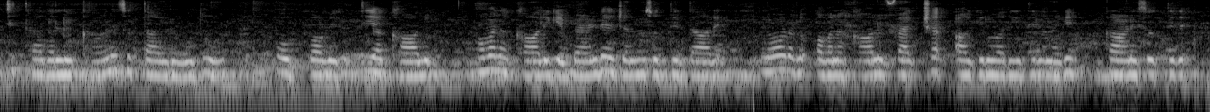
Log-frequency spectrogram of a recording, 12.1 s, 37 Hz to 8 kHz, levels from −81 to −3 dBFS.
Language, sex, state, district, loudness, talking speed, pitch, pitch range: Kannada, female, Karnataka, Gulbarga, -28 LUFS, 105 wpm, 225 Hz, 215-230 Hz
